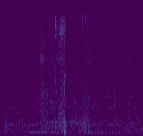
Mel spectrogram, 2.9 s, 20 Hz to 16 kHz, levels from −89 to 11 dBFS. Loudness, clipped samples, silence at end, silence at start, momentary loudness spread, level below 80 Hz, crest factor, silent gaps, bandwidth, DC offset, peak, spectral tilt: -61 LUFS; under 0.1%; 0 s; 0.05 s; 12 LU; under -90 dBFS; 36 dB; none; 11 kHz; under 0.1%; -32 dBFS; -1.5 dB/octave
